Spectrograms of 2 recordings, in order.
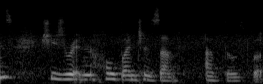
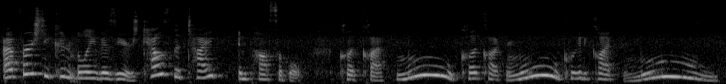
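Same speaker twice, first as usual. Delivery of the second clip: lively storybook read-aloud, rhythmic and bouncy; reading to children; 6 dB louder than usual. Acted. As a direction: read it like story time for little kids. Reads picture book aloud.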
